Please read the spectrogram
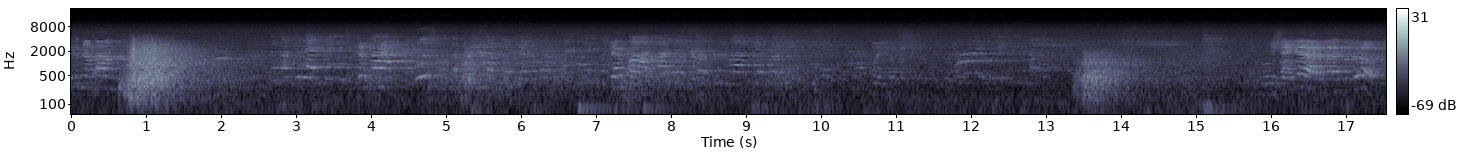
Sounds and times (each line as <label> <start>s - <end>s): fireworks 0.6s - 3.1s
fireworks 5.2s - 6.0s
fireworks 13.4s - 15.2s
